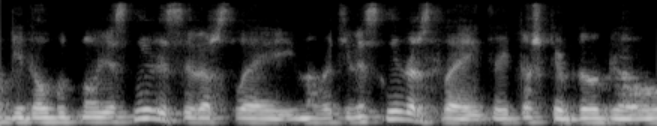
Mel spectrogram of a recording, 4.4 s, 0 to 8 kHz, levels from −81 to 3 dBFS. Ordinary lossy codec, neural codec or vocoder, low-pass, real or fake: AAC, 48 kbps; autoencoder, 48 kHz, 32 numbers a frame, DAC-VAE, trained on Japanese speech; 7.2 kHz; fake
